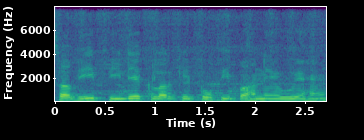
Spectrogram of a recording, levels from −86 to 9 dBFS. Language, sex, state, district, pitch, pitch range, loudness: Hindi, male, Jharkhand, Deoghar, 145 Hz, 140-150 Hz, -18 LUFS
